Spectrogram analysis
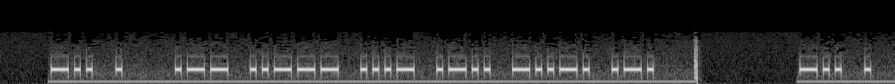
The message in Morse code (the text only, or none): DE W2VL/R DE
